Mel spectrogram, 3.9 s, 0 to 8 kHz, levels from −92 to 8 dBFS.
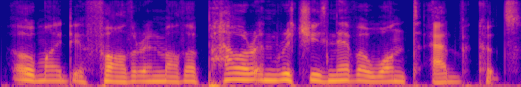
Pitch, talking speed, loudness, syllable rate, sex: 140 Hz, 185 wpm, -21 LUFS, 5.5 syllables/s, male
